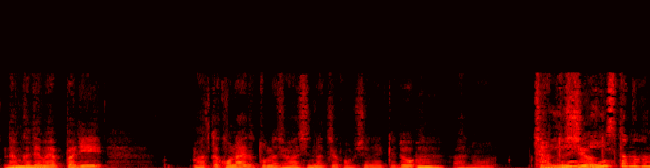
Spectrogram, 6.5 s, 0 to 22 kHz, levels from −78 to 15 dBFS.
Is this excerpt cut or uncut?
uncut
